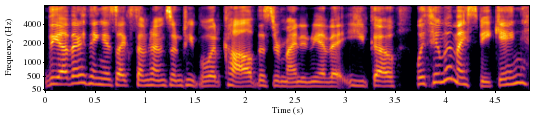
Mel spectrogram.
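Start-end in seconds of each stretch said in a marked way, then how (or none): 3.7-4.8 proper, formal secretary phone voice. Retelling how one answered calls at home: imitating a formal phone secretary. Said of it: "you became this formal secretary on the phone".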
